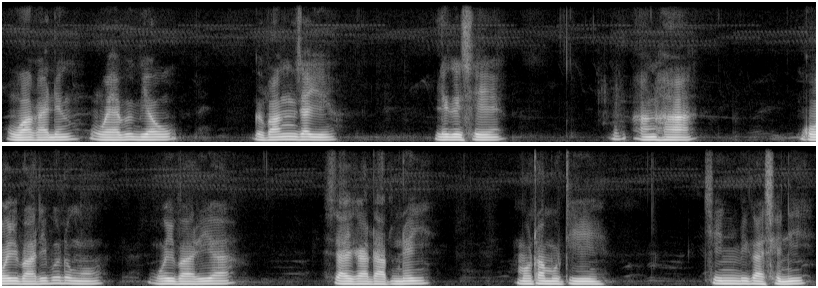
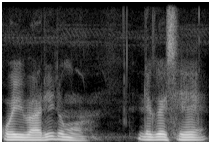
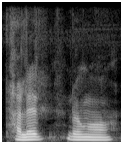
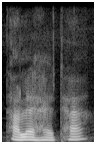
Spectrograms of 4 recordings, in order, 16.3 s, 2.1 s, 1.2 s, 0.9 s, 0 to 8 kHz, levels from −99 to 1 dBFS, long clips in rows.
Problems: none marked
